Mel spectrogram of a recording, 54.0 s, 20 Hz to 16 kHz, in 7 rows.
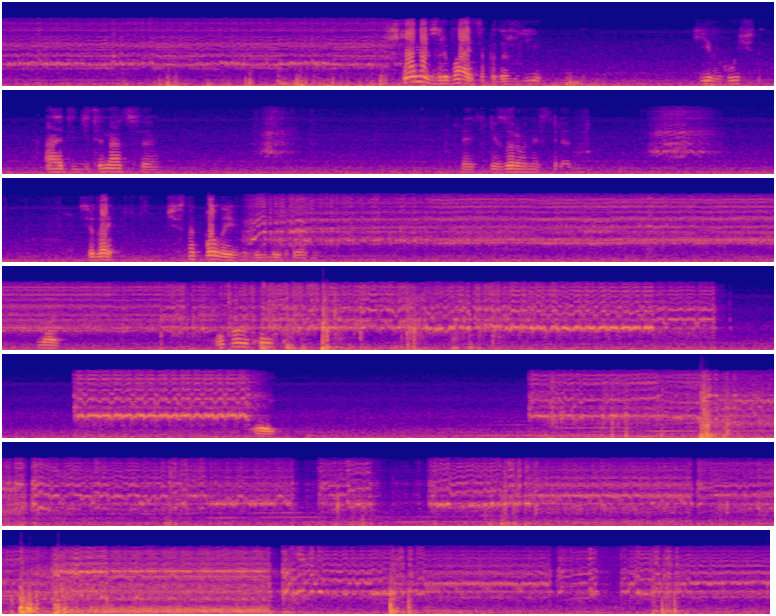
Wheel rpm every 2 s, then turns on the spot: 110, 110, 10, 0, 0, 0, 0, 20, 0, 180, 230, 230, 230, 280, 300, 110, 200, 0, 210, 250, 240, 170, 230, 260, 240, 230, 220.
30-32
